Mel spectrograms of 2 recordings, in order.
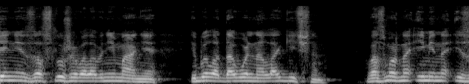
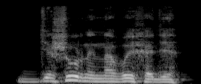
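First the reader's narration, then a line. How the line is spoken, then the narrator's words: Hesitant objection. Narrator (Russian): неуверенно постарался возразить Самойлов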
